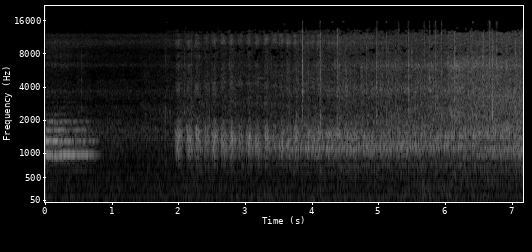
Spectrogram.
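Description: Model steam locomotive's sound system: a chime whistle cuts off just under a second in. About two seconds in, rhythmic steam chuffing starts, several beats a second at first, then quickening into a steady chuff as the engine pulls away.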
